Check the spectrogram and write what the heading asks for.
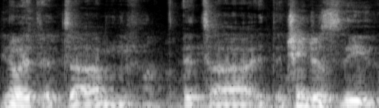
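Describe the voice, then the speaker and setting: Slow and low-pitched, his dark voice barely shifts in pitch as he chats on a podcast about his life in car sales. He meanders through the casual interview, often restarting and filling pauses. Echo and faint background noise color the recording.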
